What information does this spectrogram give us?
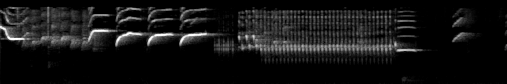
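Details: Canary singing for training: a series of clear upward-slurred whistles, then a steady buzzy rolling trill for about two seconds, ending with a sharp note and faint chirps.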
